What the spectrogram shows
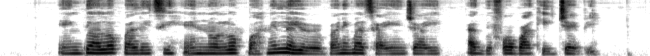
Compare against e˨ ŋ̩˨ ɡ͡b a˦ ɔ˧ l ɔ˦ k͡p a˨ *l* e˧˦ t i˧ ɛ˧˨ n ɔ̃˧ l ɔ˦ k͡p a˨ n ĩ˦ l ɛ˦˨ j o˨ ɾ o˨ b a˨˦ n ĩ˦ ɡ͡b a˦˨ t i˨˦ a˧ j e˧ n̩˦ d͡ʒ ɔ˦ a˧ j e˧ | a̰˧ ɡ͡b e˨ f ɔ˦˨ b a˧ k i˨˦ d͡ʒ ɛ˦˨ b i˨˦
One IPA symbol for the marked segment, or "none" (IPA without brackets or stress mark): l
